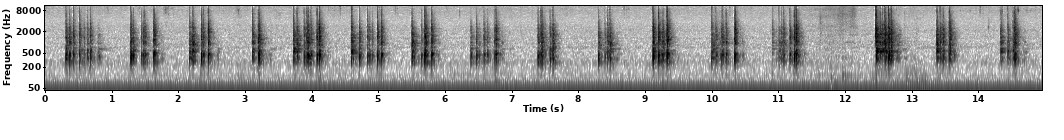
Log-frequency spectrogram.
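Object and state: Synthetic-head frame drum tapped with metal finger claws.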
